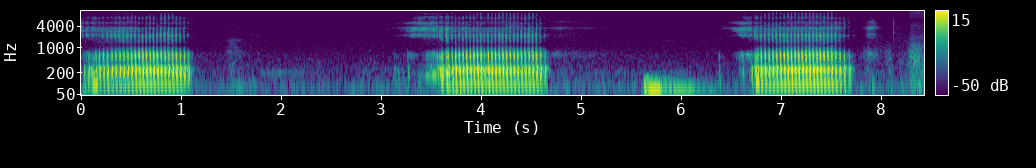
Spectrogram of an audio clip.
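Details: English bulldog sleeping and snoring: loud, rattling snores on each breath, about 21 a minute, with quiet pauses between.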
